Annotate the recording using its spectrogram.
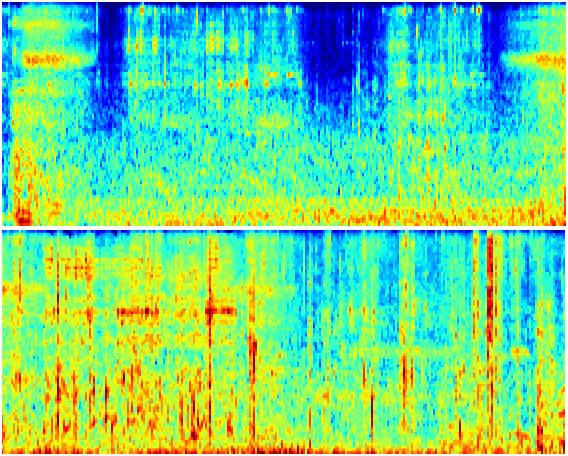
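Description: Spinning reel being cranked to reel in a hooked fish, with water sounds at the shore's edge. Scattered clicks and rattles grow busier about halfway through as the fish is brought in.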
